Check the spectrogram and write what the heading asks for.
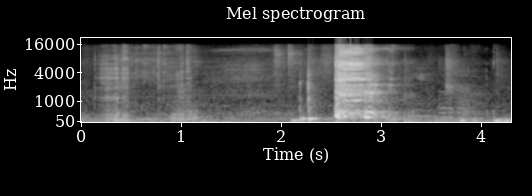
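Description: A person's single loud cough about two and a half seconds in.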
